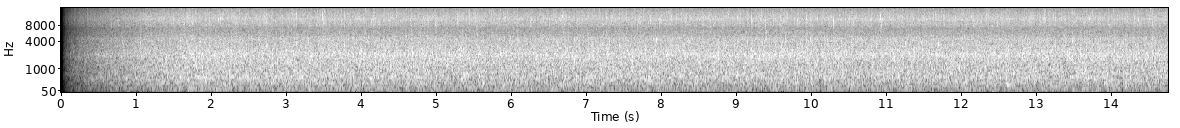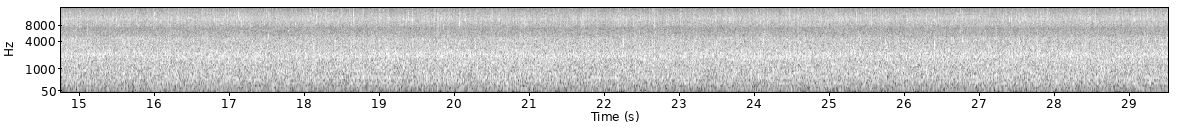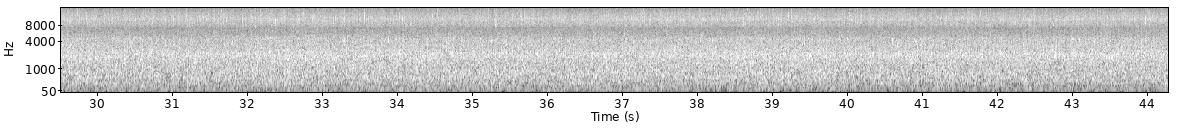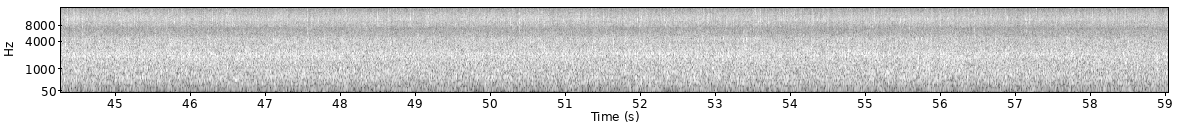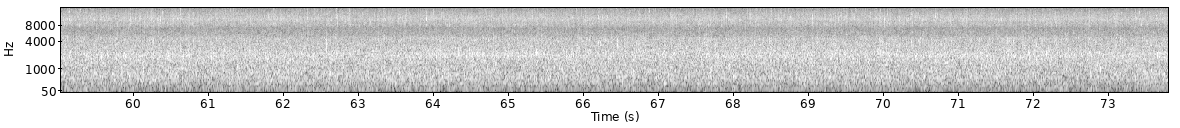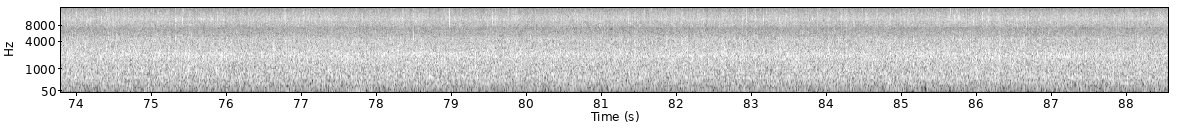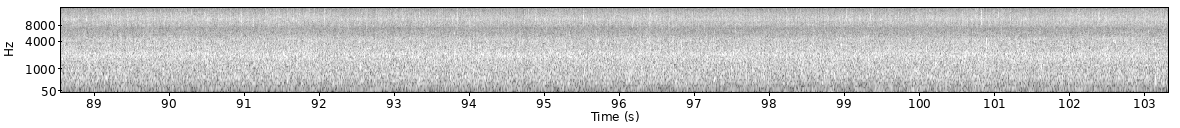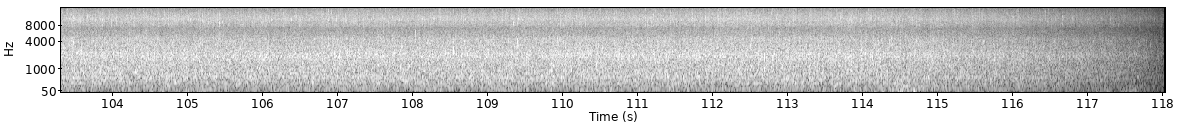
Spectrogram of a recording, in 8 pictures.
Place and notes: Farmland irrigation waterways, The sound of water
Zoom H2n MS + XY
Taitung City, 東51鄉道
